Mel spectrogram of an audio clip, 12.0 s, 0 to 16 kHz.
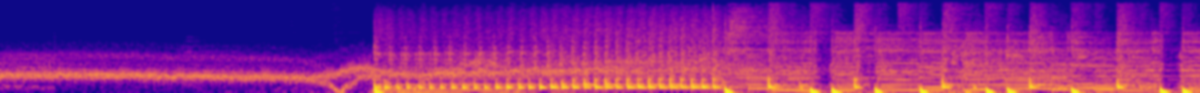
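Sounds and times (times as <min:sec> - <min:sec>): fast low electronic pulse: 0:00.0 - 0:08.3.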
